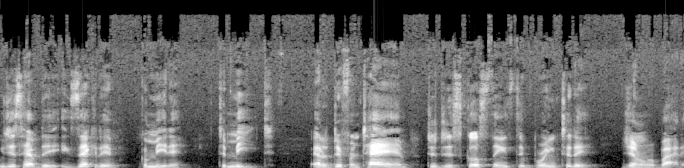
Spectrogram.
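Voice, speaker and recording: A woman talks at a fairly quick pace in an Alabama accent. Her pitch is very deep and low. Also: ordinary pitch variation. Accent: US South, Alabama. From Alabama, Lee County. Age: 60s. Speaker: interviewee in oral history project. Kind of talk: oral history interview. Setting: at her home. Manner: halting, repeats words.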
